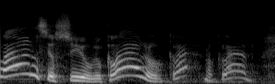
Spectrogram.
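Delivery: soft, endlessly patient voice, high and sing-song. Retelling a TV interview, answering the host: patient Chico Xavier voice. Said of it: "E aquela voz bem paciente, aquele jeito de Chico Xavier".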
